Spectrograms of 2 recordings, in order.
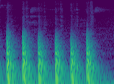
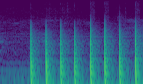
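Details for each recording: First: Knock test on bare car door before applying KilMat sound deadener: six evenly spaced knocks, deep boomy thuds ringing hollow; plain hollow sheet metal with no sound deadening. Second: Knock test on passenger door after KilMat sound deadener, same spot as bare driver's door: seven firm knocks, short and dull with no lingering ring; sounds solid, well-damped panel.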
